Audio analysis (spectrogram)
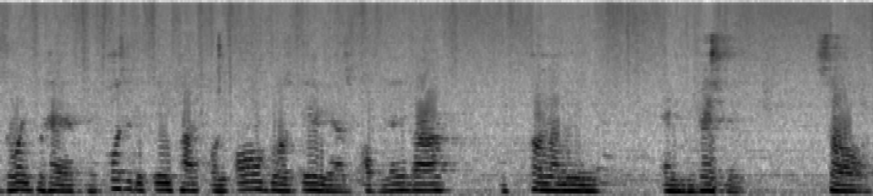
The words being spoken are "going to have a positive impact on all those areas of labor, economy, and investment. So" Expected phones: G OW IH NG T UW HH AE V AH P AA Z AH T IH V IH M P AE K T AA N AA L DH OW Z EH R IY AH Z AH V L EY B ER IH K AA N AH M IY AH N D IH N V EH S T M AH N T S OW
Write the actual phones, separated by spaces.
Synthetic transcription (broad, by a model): G OW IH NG T UW HH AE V AH P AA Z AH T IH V IH M P AE K T AA N AA L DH OW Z EH R IY AH Z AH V L EY B ER IH K AA N AH M IY AH N D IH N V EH S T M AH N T S OW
